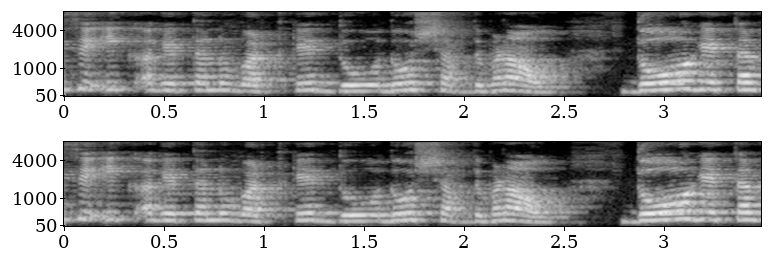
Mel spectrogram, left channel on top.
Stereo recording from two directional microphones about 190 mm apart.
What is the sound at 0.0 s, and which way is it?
A woman's voice, 20° right (ahead or behind).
